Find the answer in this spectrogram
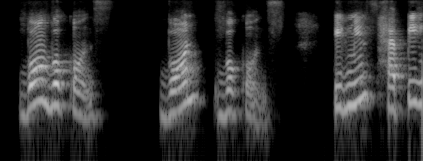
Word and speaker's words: vacances: Bon vacances on. Because जो an है ना, an आपका ओ बन जाता है ओ. vacances. va कौन कौन स. bon vacances.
